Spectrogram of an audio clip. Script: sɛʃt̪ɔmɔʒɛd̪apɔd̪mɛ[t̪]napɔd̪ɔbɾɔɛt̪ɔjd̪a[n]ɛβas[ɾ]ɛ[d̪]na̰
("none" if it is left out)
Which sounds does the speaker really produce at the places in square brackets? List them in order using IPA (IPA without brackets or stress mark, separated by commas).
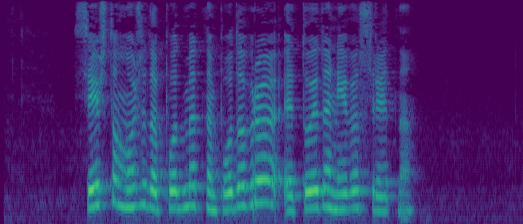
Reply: t̪, n, ɾ, t̪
